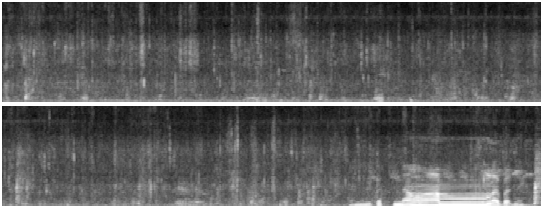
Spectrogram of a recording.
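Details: Wild boar piglets with their mother, digging about and learning to find food: faint rustling and snuffling through most of the recording, then a loud, tonal squeal near the end that rises, holds, and falls over about two seconds.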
